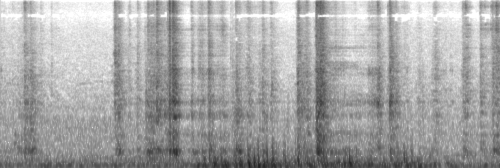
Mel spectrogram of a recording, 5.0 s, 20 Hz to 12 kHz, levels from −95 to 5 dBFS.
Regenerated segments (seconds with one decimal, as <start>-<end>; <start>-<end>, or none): 1.7-2.3; 3.3-3.8

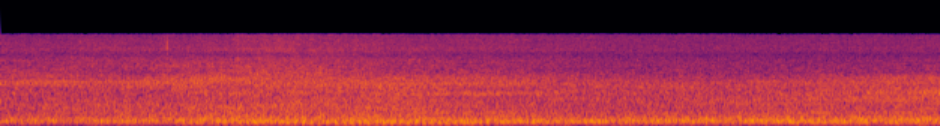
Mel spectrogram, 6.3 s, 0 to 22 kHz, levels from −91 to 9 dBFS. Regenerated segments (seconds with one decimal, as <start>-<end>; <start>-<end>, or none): none

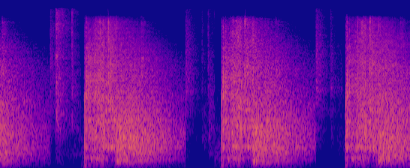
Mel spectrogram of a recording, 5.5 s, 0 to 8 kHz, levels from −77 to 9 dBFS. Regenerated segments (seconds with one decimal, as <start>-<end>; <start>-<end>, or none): 0.9-2.3; 4.7-5.5

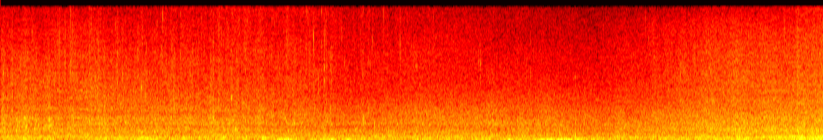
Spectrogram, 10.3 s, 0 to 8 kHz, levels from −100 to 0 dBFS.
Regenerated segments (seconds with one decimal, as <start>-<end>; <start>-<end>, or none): 0.5-1.1

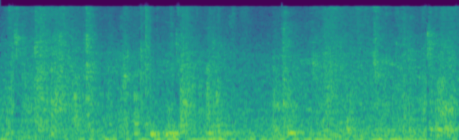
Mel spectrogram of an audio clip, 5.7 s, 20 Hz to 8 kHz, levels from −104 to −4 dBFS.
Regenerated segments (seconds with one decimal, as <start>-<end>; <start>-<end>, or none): none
